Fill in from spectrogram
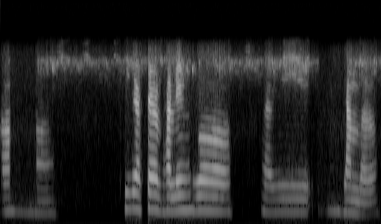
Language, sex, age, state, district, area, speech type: Assamese, female, 60+, Assam, Golaghat, rural, conversation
